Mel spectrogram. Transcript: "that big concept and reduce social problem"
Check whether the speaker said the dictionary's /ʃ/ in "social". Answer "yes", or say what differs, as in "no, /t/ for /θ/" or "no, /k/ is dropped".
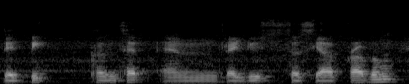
no, /ʃ/ is dropped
